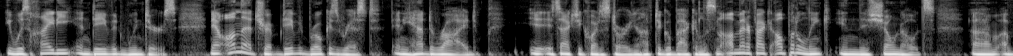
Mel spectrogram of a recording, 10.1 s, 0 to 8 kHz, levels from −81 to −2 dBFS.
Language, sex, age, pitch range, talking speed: English, male, 30-49, 110-135 Hz, 265 wpm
